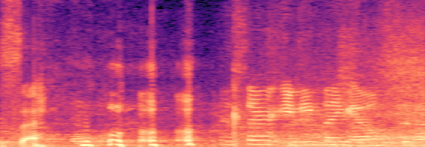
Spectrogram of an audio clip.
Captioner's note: laughing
